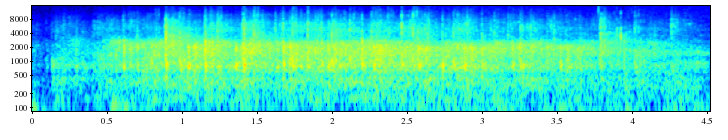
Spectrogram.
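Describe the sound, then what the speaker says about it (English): Audience applause at a global health forum, clapping that swells quickly after a brief start and holds steady, moderately loud, throughout. "Please welcome him with a round of applause."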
